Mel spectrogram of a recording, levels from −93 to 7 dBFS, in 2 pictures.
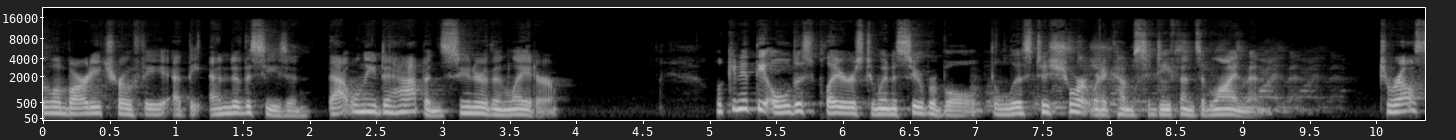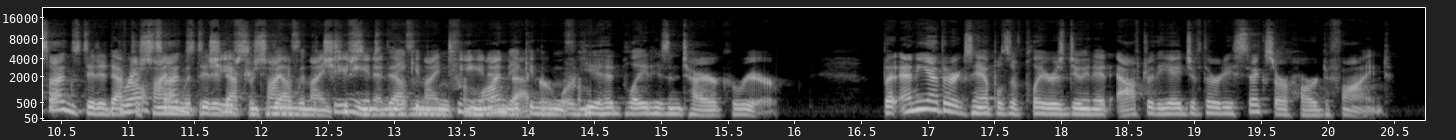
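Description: From 6.95 to 9.81 s there is feedback echo between two devices. Speech returns at a steady interval of roughly 0.3 s, peaking about 18 dB below the speech. One device is replaying the other's audio. Its microphone recaptures it, and neither echo canceller removes it.

From 10.93 to 14.47 s the track is doubled. A full-band copy trails by about one second, at roughly the same level as the original. It has no decay or room colour, and it starts and stops abruptly. A slower second capture path or a misaligned edit is the likely cause.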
